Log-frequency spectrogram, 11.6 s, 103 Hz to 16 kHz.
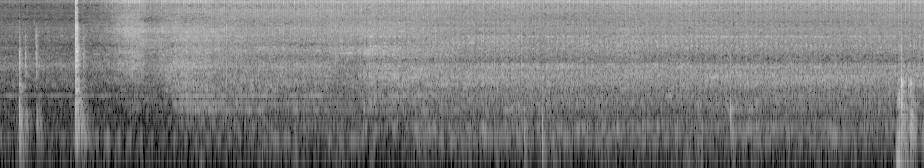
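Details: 2008 Chrysler 300 with the 2.7L V6, the owner's everyday car, idles with the hood open: a steady, even, smooth hum with no knocks or ticks, a healthy normal idle.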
